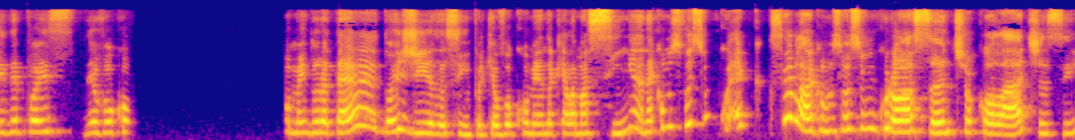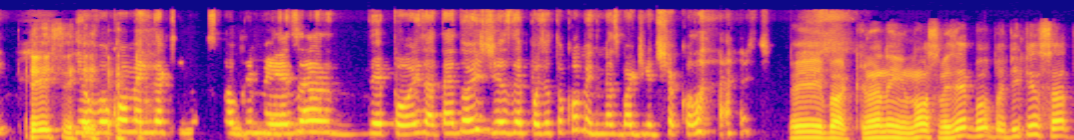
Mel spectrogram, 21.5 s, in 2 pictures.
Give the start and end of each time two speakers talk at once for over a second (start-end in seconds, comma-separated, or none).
none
